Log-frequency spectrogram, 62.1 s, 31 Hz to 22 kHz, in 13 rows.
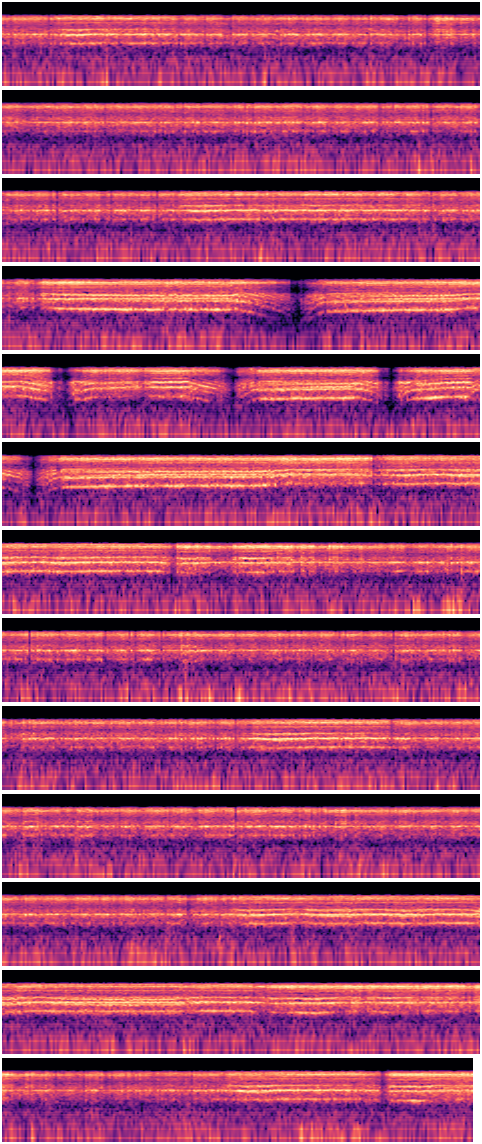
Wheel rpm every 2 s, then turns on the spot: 230, 230, 230, 230, 230, 230, 230, 220, 120, 170, 140, 140, 150, 220, 220, 230, 240, 230, 230, 230, 230, 230, 230, 230, 230, 220, 220, 220, 230, 230, 230.
none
